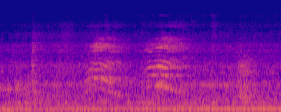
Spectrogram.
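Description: Young fielders shouting short, high-pitched calls on a pop-up, two quick shouts about a second in, over a steady low hum. These are the players calling for the ball to claim priority.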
